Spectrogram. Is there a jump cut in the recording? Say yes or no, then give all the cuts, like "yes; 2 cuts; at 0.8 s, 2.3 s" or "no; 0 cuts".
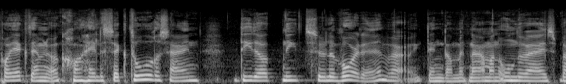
no; 0 cuts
